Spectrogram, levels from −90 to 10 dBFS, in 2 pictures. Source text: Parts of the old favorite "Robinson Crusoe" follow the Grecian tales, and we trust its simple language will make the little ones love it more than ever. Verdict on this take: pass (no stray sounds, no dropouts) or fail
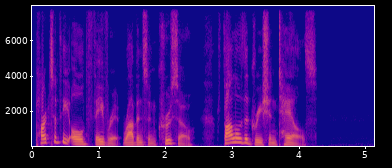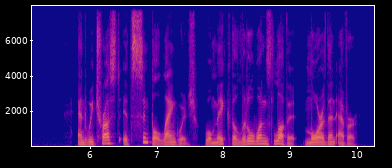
pass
